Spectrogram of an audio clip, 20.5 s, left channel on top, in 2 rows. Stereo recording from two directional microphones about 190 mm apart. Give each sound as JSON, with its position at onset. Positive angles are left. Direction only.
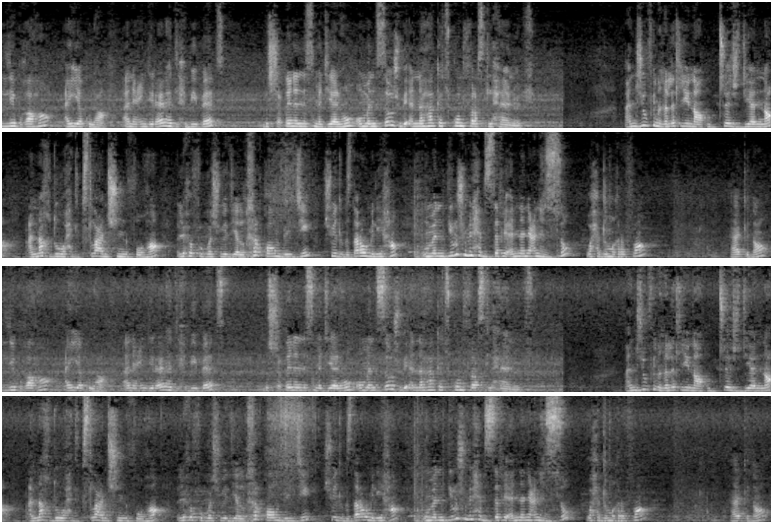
{"t": 0.1, "sound": "a woman's voice", "side_deg": 35}
{"t": 8.3, "sound": "speech", "side_deg": 50}
{"t": 20.3, "sound": "speech", "side_deg": 50}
